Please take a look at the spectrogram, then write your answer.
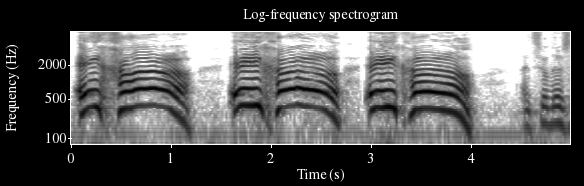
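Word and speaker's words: אֵיכָה: or scream repeated there, but no longer as a monosyllable, eich, but now two syllables, which makes it even more terrible. Eicha!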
